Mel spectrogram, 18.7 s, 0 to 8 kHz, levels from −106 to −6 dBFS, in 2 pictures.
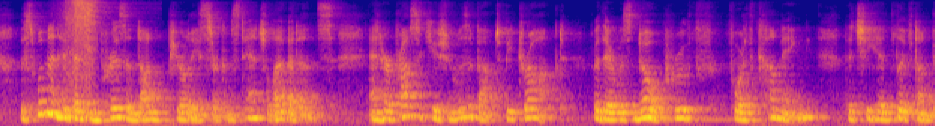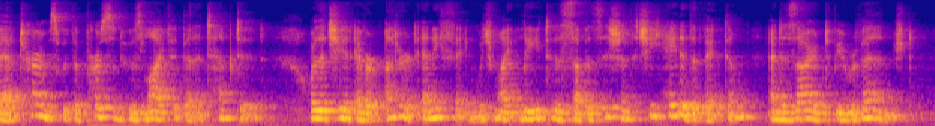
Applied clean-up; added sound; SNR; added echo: none; Fireworks; 16 dB; reverberation time 1.2 s.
